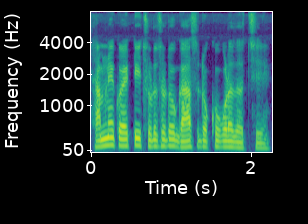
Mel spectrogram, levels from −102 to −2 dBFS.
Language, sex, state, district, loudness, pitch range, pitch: Bengali, male, West Bengal, Alipurduar, -17 LUFS, 120-140 Hz, 125 Hz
